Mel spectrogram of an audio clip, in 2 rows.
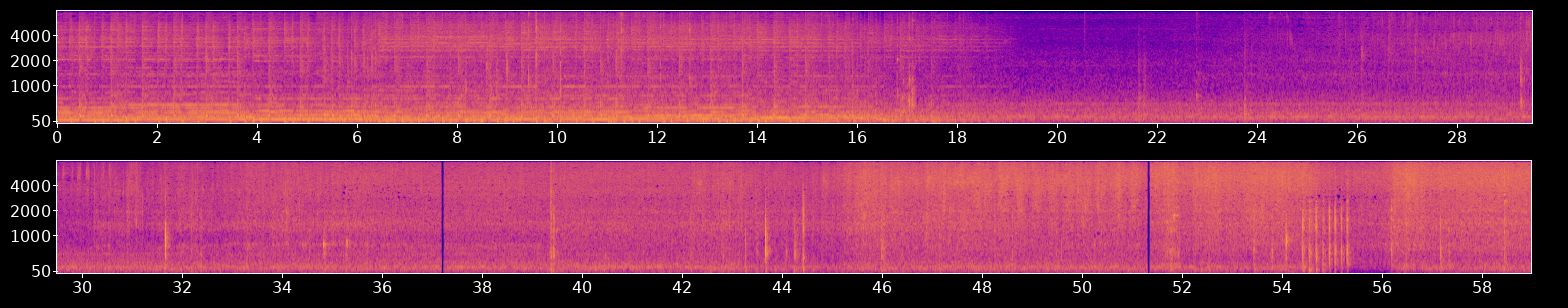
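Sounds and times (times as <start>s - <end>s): meat frying: 6.2s - 15.7s, 23.9s - 58.9s
garlic sizzling in oil: 24.1s - 58.9s
wooden spatula scraping: 45.3s - 52.1s
spoon tapping a pan: 53.4s - 55.4s.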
